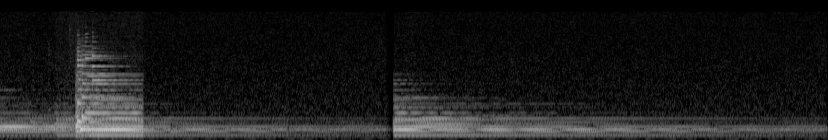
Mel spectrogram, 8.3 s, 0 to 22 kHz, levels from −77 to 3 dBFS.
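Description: At 0.54 to 0.57 s, 1.70 to 1.72 s and 2.86 to 2.89 s the audio jumps forward, a classic case of compressed frames skipped. Each time a handful of frames, which fits a frame length of 46.4 ms, were either missing or refused by the decoder, so roughly a fifth of a second of sound just vanishes. You hear a sudden lurch ahead, with a quick glitch right at the join.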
